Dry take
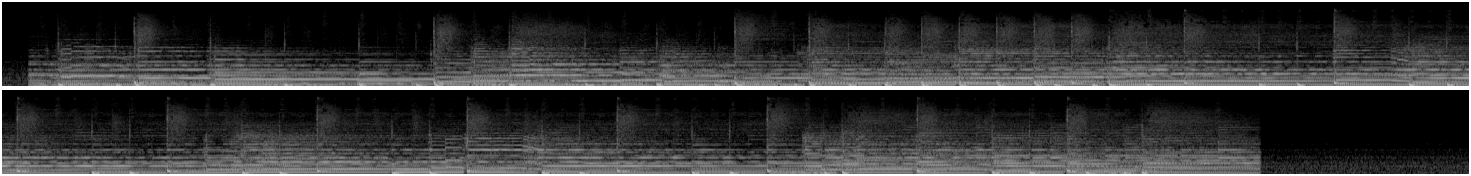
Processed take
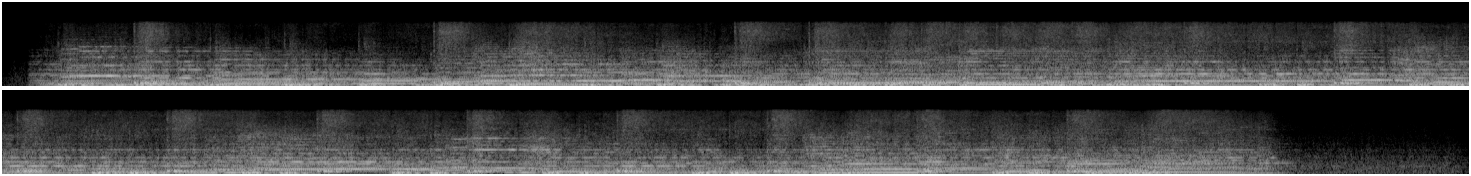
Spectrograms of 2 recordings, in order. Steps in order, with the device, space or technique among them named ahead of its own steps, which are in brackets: speakerphone in a meeting room (reverberation RT60 0.80 s, pre-delay 51 ms, DRR -4.5 dB; level rider gain up to 11.5 dB; trim -9 dB; Opus 12 kbps 48 kHz)

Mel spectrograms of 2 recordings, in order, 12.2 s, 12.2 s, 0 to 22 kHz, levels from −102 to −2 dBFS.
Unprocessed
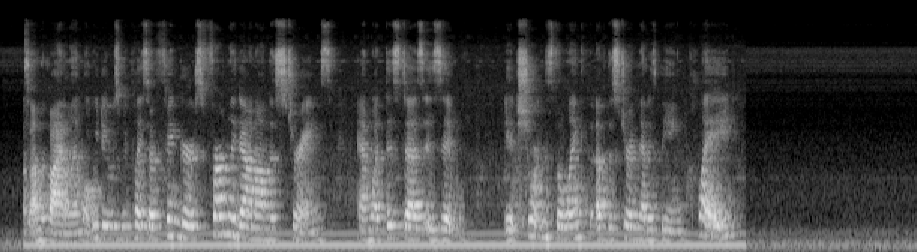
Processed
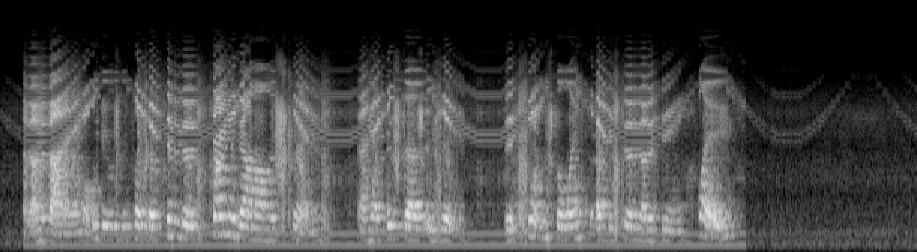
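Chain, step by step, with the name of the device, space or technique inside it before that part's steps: circuit-bent sampling toy (decimation with a swept rate 13×, swing 100% 0.5 Hz; cabinet simulation 470–4300 Hz, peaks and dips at 900 Hz -9 dB, 2 kHz -7 dB, 3.5 kHz +5 dB); trim +3.5 dB

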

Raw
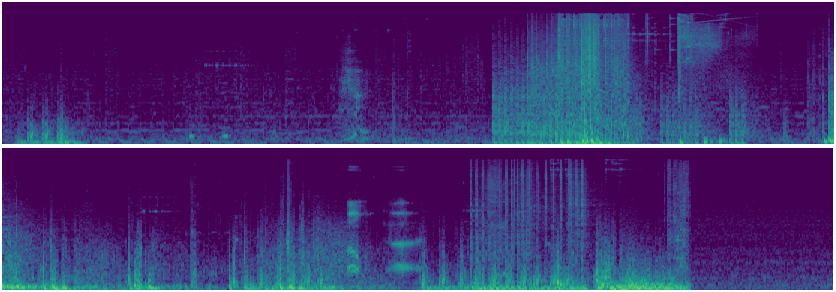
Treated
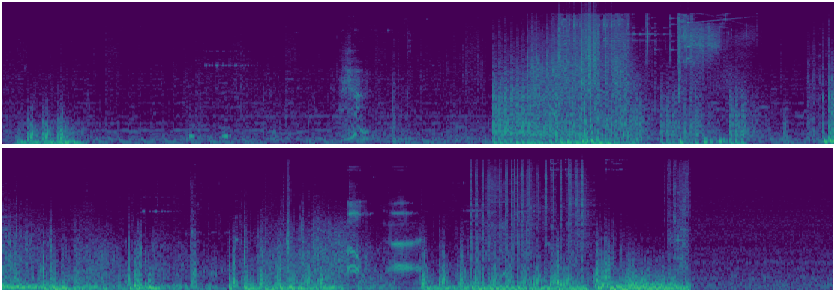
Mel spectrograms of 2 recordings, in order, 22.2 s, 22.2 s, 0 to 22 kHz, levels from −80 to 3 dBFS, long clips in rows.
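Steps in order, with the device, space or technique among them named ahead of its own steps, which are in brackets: soft clipper into limiter (saturation -18 dBFS, distortion -17 dB; peak limiter -24.5 dBFS, peak gain reduction 6 dB); trim +1 dB

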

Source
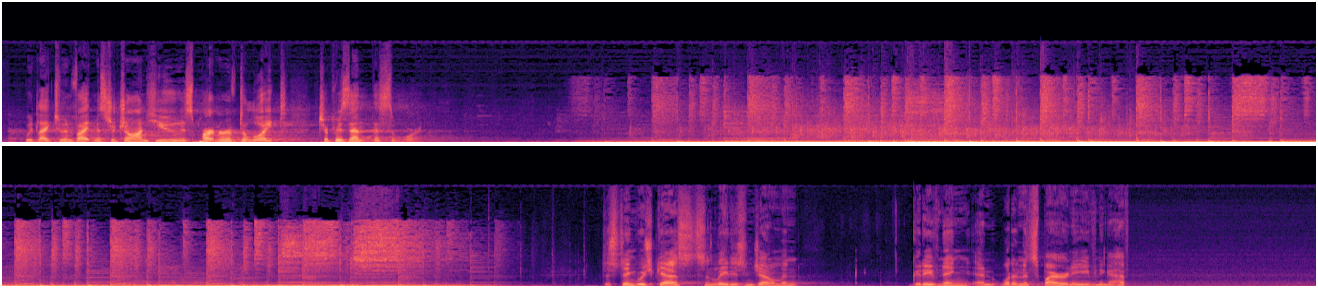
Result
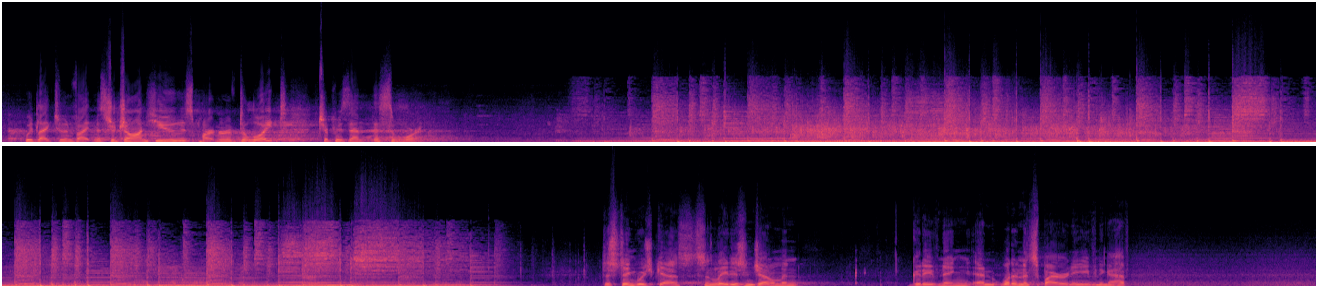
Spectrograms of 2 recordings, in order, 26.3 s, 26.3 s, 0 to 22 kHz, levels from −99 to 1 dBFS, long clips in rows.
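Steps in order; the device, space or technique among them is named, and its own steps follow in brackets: AM radio (band-pass 150–3800 Hz; compression, threshold -28 dBFS, peak gain reduction 15 dB; saturation -22 dBFS, distortion -21 dB; tremolo 0.73 Hz, depth 38%)

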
